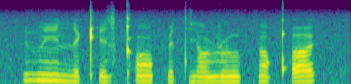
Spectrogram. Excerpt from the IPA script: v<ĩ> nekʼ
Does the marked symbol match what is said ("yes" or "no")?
yes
